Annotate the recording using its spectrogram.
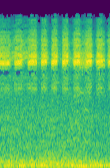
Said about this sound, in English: Cicadas singing, the sound of summer, usually the time for Greeks to chill out and party.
